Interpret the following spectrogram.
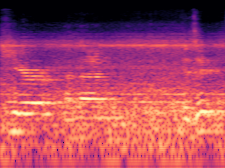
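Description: A man talking, with a thin, steady high-pitched tone and a faint hum of machinery in the background.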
